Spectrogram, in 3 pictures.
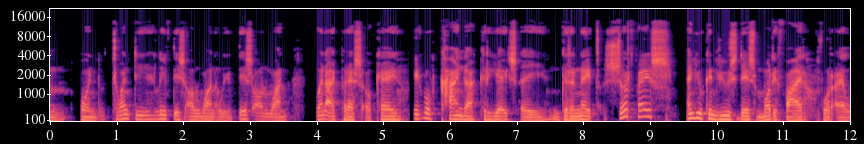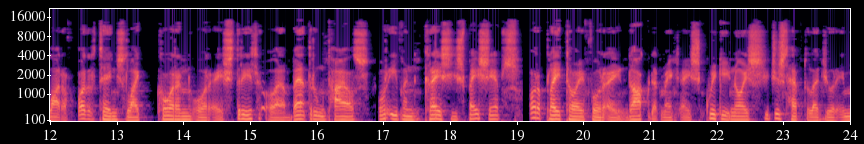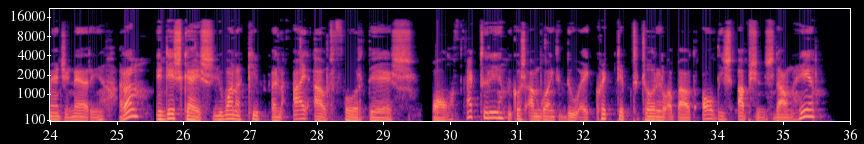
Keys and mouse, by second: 6.2-8.0 middle drag, 8.3-9.0 middle drag, 9.4-19.8 middle drag, 20.4 click, 25.5 Delete, 26.6 click, 27.2 Delete, 27.9 shift+a, 35.7-36.0 drag.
